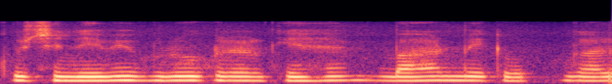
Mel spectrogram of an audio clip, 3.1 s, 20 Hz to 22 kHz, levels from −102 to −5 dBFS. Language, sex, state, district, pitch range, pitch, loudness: Hindi, female, Bihar, Vaishali, 185-195 Hz, 190 Hz, -13 LUFS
